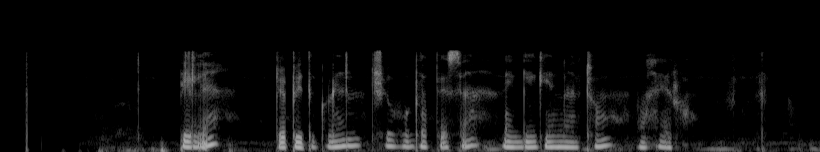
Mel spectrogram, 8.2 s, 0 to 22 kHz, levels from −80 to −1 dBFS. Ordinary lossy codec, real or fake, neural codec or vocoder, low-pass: none; fake; codec, 16 kHz, 2 kbps, FreqCodec, larger model; 5.4 kHz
